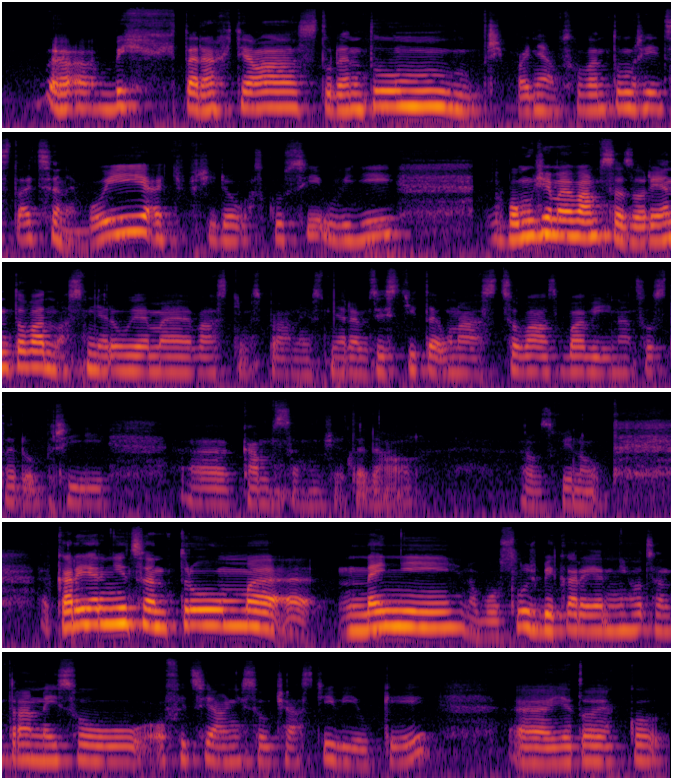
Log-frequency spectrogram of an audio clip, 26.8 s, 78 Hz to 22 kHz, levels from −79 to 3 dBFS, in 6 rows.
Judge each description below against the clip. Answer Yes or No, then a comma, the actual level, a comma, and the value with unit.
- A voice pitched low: No, medium, 180 Hz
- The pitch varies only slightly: No, average, 3.6 semitones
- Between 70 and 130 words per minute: Yes, average, 120 wpm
